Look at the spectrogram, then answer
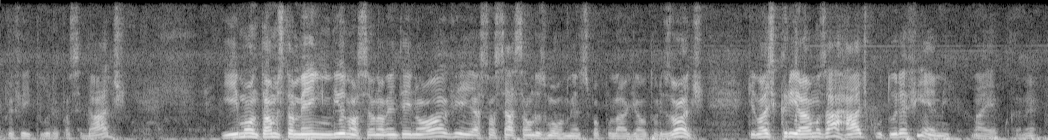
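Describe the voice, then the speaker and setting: A man with a high pitch talks very fast with lively intonation while noticeable background noise runs underneath. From Goiás, Brazil. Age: 60s. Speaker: beekeeper and local entrepreneur. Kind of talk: podcast interview.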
